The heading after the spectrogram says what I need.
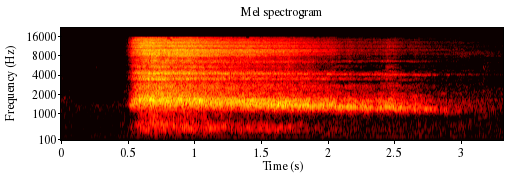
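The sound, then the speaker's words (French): A long breath out through the mouth, emptying all the air from the lungs: one smooth, airy rush begins abruptly, holds for about two seconds, then gradually fades. “Deuxièmement, expirez par la bouche tout l'air de vos poumons.”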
